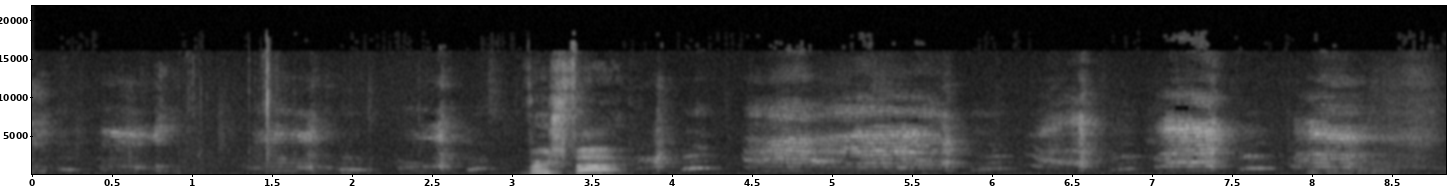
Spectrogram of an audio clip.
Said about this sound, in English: Some people are bothered by children crying, but that means they're doing good when they're crying. They're just something they need. Thank God for crying. You and I could do a little more of it.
